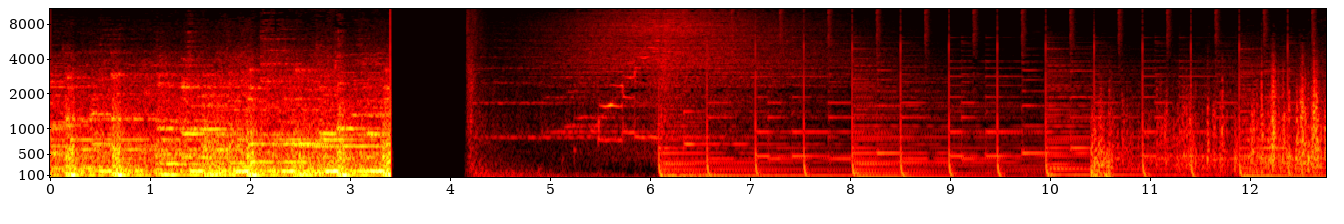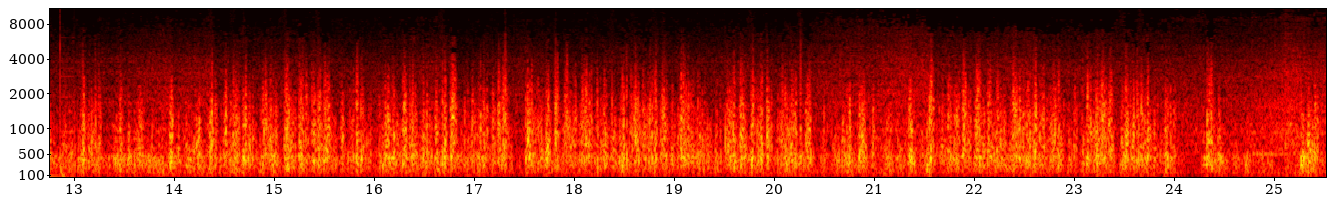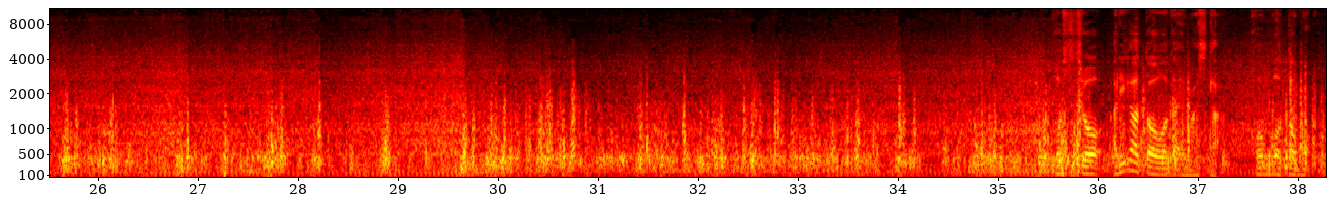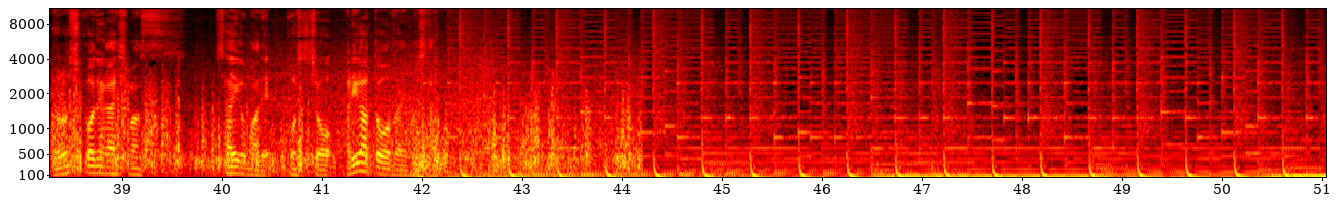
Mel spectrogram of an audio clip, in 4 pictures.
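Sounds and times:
wind buffeting microphone: 10.4 - 48.2
road noise: 10.4 - 51.0
motorcycle engine: 42.2 - 49.3.

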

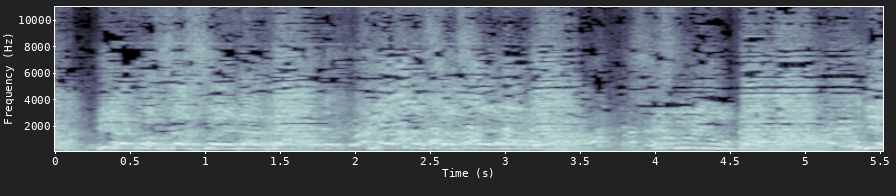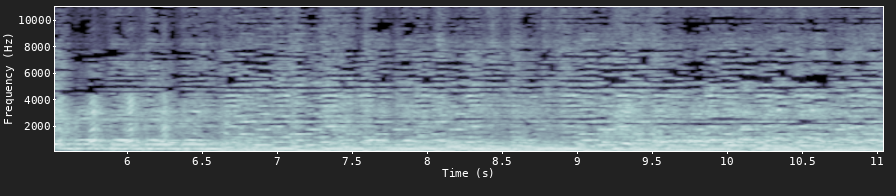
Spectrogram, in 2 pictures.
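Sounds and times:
people chattering: 0.0 - 11.0
accordion band playing: 1.4 - 11.0.

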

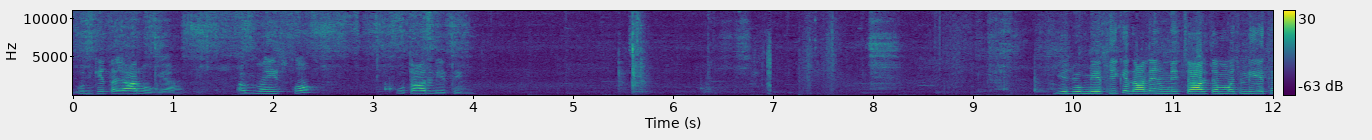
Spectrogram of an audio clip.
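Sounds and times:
dry rustle of spice seeds: 0.0 - 4.0.

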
